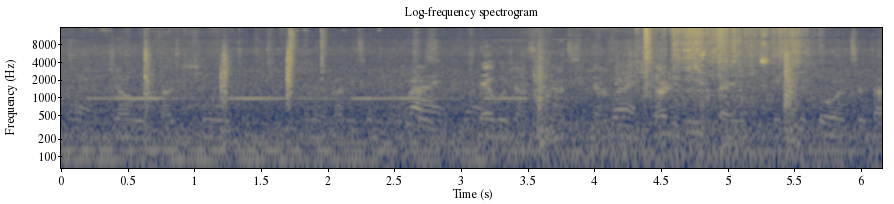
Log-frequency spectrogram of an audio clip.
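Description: Steady low rumble of road traffic, with indistinct voices of people talking and a few small clicks and knocks. A thin steady whine sounds on and off through the first half and stops about three and a half seconds in.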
